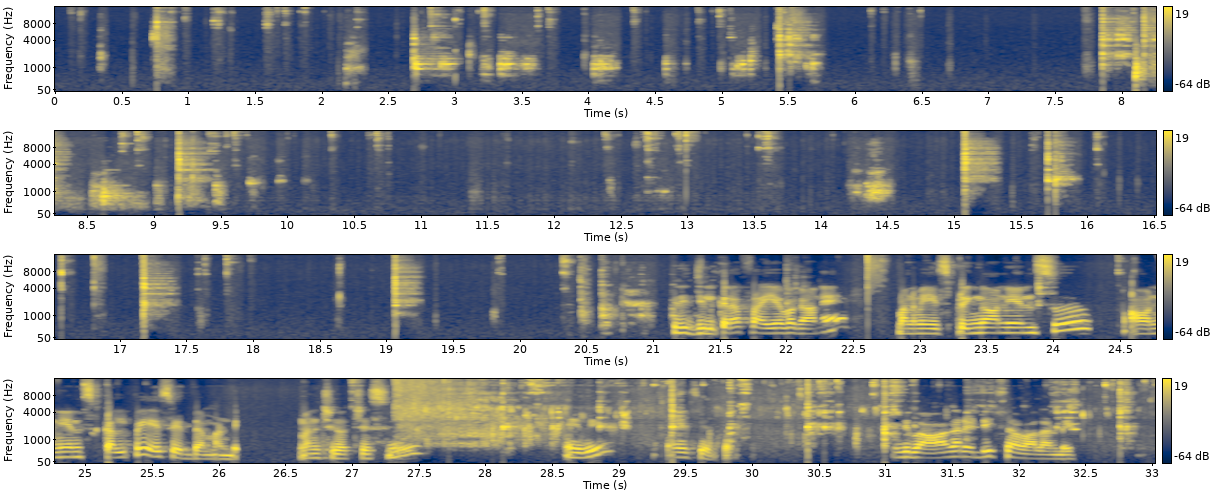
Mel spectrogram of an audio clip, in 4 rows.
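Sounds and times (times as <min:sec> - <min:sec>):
seeds crackling and sizzling in oil: 0:00.1 - 0:06.6, 0:09.0 - 0:14.2, 0:27.0 - 0:33.0.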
